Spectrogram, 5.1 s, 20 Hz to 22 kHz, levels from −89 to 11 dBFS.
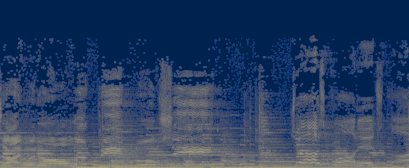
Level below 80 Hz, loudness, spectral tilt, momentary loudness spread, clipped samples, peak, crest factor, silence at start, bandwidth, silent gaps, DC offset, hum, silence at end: -58 dBFS; -27 LUFS; -5 dB/octave; 5 LU; under 0.1%; -12 dBFS; 14 dB; 0 s; 17 kHz; none; under 0.1%; none; 0 s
